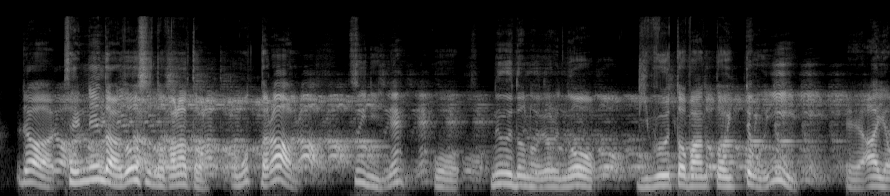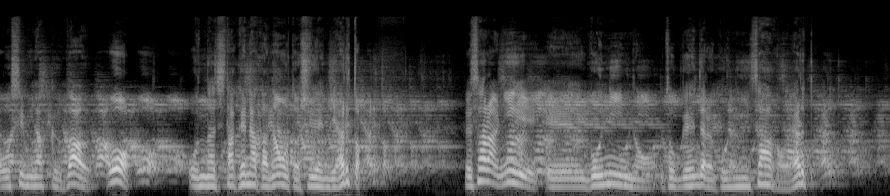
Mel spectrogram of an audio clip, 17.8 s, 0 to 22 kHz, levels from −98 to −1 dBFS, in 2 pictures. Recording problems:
echo of what is said; strong; throughout; 270 ms later, 8 dB below the speech

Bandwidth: 16 kHz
